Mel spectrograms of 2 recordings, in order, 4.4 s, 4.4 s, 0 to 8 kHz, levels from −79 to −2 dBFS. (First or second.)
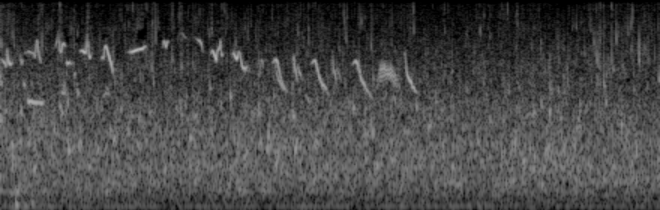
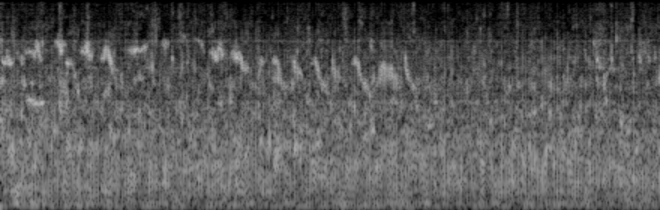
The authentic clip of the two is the first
